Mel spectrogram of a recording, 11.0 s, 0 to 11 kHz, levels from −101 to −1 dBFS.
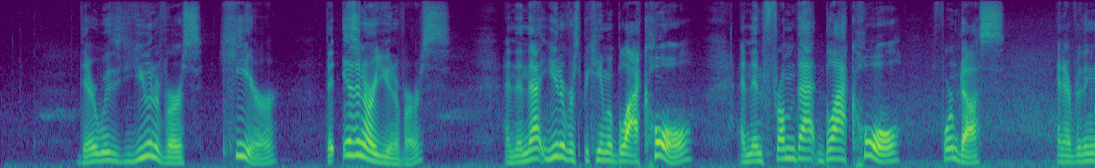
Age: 30-49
